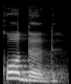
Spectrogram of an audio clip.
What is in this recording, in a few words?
"кодӧд", Komi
